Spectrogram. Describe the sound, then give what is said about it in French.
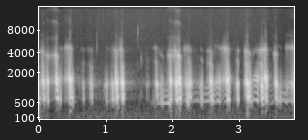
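Wood frogs, each about the size of a two-dollar coin, call in a steady stream of short, raspy clucks that sound a bit like ducks quacking, overlapping in quick irregular bursts with no voices present. “Elle est grosse comme une pièce de 2 $ et son chant ressemble un peu au « coin-coin » du canard.”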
